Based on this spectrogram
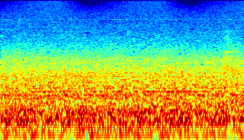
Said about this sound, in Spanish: Siente el agua, el sonido.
